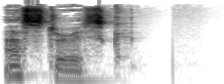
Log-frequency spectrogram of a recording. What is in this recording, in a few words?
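"asterisk", British English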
